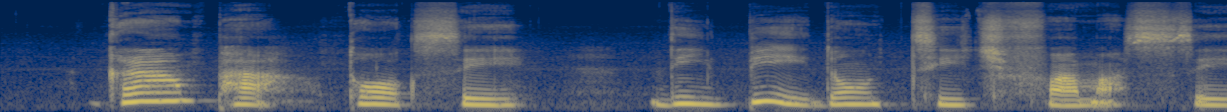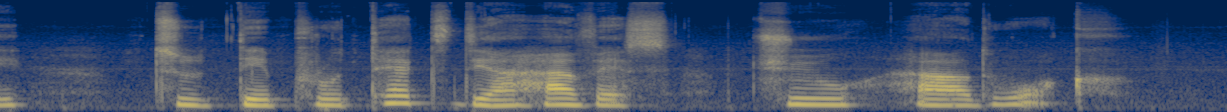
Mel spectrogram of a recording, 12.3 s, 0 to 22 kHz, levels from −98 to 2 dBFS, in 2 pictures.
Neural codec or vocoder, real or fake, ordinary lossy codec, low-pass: vocoder, 48 kHz, 128 mel bands, Vocos; fake; none; none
